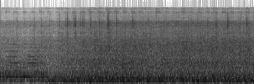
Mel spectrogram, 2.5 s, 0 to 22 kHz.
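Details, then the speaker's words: Honda Supra engine in a modified Honda 70 frame, new ticking noise. Rapid light metallic ticking over a low, steady idle, loudest at the exhaust and left side of the engine; a loose cam chain, confirmed very slack when the cover was opened. "dengar baik-baik suara mengkritik di bagian pot dan mesin kirinya ini Ini kemungkinan rantingnya yang longgar"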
